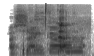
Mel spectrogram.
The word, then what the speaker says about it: Masenko: I even did, oh god, I hope I'm pronouncing this correctly. It's been years, but the, Masenkyo. Masenko?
